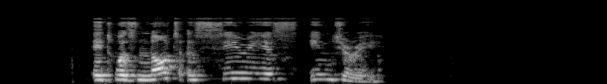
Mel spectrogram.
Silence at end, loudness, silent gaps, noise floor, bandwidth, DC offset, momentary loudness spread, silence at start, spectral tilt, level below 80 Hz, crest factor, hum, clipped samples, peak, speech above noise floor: 2.25 s; -17 LUFS; none; under -90 dBFS; 9.6 kHz; under 0.1%; 17 LU; 0.95 s; -4 dB/octave; -72 dBFS; 20 dB; none; under 0.1%; 0 dBFS; over 72 dB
